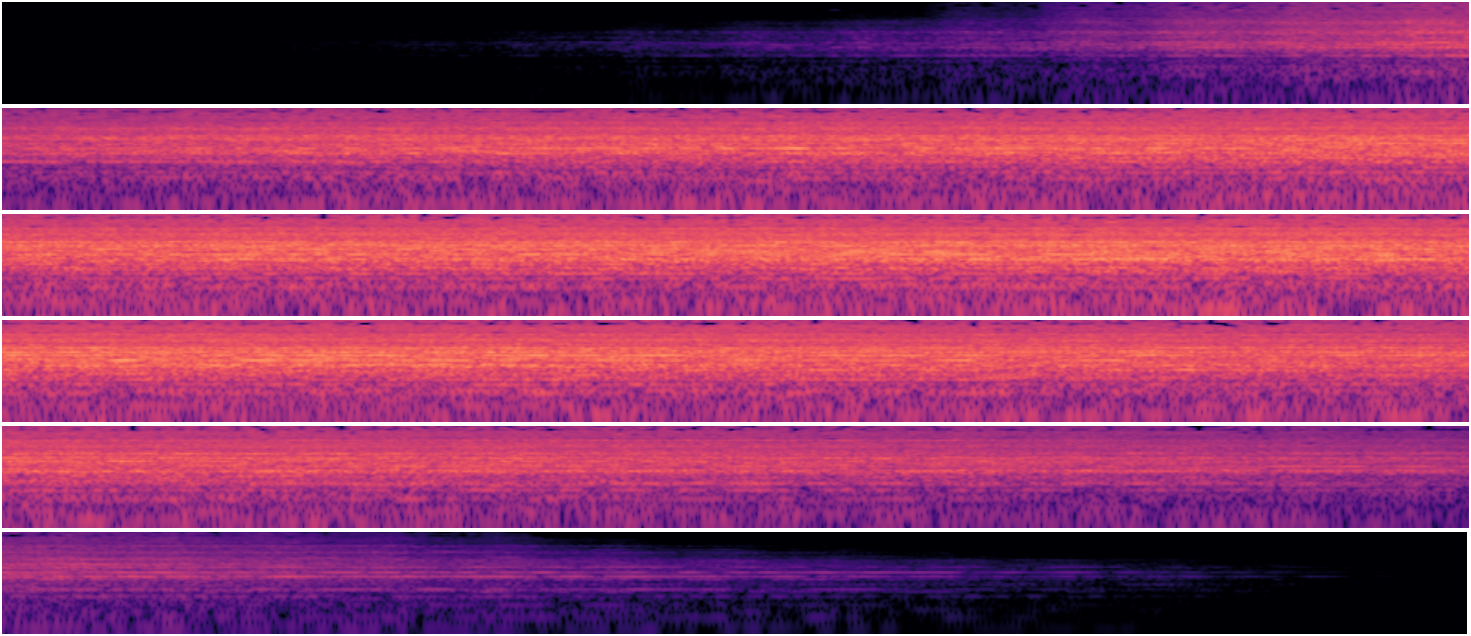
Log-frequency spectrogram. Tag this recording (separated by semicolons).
transition; science; psycho; horror; distant; electric; far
